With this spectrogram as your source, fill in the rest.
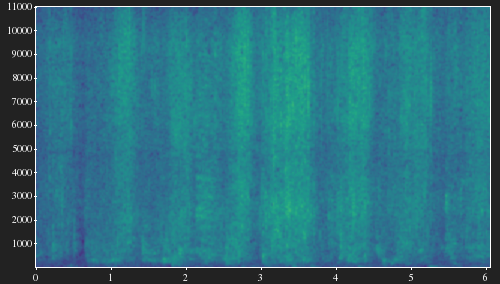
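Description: Steady broadband rush of churning floodwater pouring into a house, close and fairly loud, with splashing surges rising and falling throughout and no voices.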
